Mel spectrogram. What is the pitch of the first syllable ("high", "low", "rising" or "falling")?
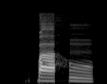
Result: low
